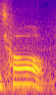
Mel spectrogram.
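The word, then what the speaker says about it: ชอบ: Chao kind of like c h o p or c h o a p.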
